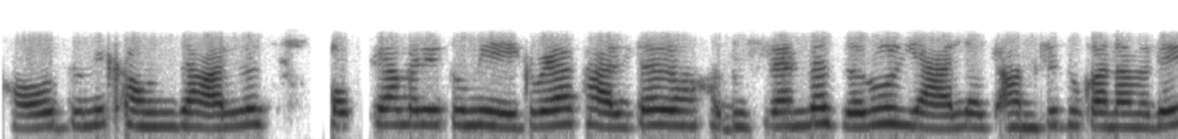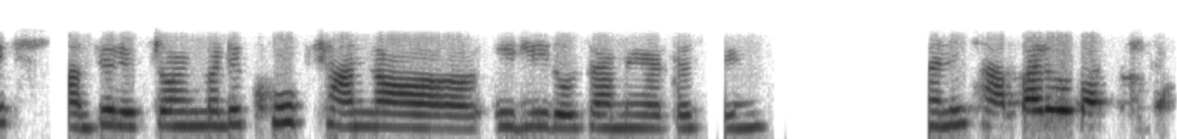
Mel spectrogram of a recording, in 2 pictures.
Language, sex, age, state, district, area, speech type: Marathi, female, 18-30, Maharashtra, Nagpur, urban, conversation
